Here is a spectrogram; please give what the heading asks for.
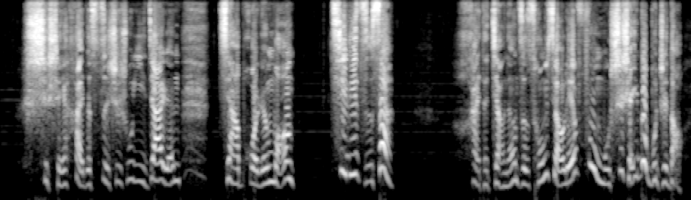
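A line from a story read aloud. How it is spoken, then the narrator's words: Choking with sobs. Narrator (Chinese): 沈轩忍不住的哽咽起来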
